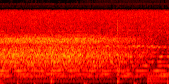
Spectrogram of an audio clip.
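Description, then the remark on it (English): A dial-up modem connecting so Siri can contact the network, a steady harsh static hiss layered with buzzing electronic tones and a low throb pulsing about twice a second, fairly loud with no voices. “Now, the answer takes longer because Siri needs to contact the network using a modem.”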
